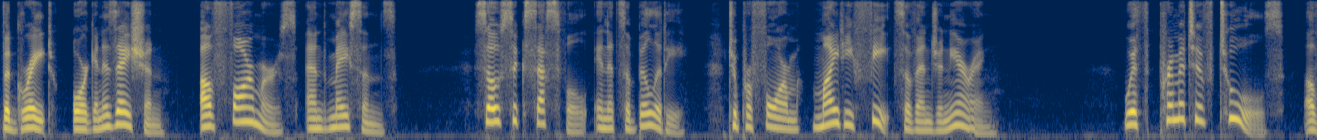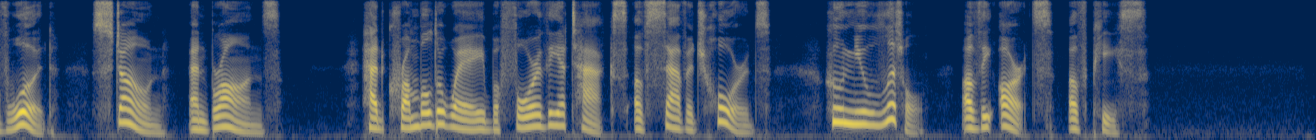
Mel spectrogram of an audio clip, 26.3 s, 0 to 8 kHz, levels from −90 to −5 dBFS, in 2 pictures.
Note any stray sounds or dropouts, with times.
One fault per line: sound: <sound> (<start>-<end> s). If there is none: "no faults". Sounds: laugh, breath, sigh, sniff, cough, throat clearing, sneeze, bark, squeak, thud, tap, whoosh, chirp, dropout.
no faults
